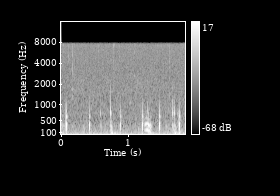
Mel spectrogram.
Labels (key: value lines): label: biophony, knock croak
recorder: SoundTrap 300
